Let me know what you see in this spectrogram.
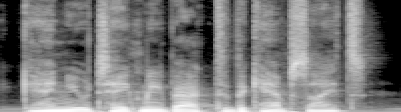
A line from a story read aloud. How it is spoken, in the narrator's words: I asked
